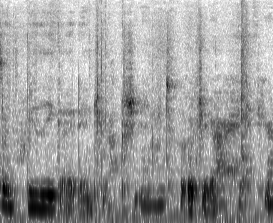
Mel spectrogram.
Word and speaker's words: Baudrillard: Okay, our look this up on how to pronounce it before you got here so I wouldn't embarrass myself. We have Jean Baudrillard, and it's just one of his selected writings.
